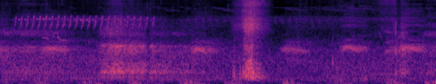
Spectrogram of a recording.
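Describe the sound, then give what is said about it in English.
A large flock of crows gathered in a big group caws repeatedly outdoors, harsh overlapping calls rising and falling from several birds, with one sharp louder burst midway and a faint rapid chatter early on. “The crazy crow season, this seems to be the time of year when the crows gather in big groups and have a big squawk off.”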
